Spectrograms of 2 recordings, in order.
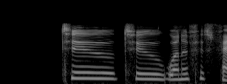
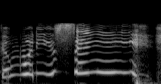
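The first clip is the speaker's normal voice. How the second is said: much higher, slow incredulous cry; outraged women; 12 semitones higher, slower than usual. Retold or imitated. Both women react to his excuse, incredulous. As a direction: stretch it out in disbelief. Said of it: "both her and the lady".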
